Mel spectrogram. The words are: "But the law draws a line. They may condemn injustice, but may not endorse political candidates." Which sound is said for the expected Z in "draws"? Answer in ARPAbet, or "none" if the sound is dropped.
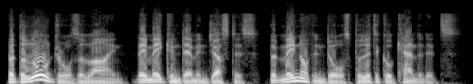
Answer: Z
